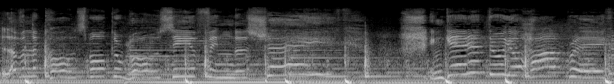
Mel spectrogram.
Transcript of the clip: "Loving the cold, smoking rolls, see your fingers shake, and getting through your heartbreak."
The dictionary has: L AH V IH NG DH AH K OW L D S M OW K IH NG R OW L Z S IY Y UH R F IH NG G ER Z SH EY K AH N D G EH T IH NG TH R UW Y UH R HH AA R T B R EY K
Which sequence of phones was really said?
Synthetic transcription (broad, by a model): L AH V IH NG DH AH K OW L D S M OW K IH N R OW Z S IY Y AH F IH NG G ER Z SH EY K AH N G EH T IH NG TH R UW Y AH R HH AA R T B R EY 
